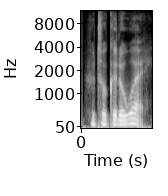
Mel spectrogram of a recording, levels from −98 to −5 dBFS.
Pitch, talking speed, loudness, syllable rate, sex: 130 Hz, 335 wpm, -15 LUFS, 7.5 syllables/s, male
